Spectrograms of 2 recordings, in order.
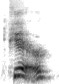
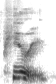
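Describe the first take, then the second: First: The name sounds like 'pee-air', ending in air. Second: The name sounds like 'peery', ending in ee. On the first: This makes the speaker sound like an outsider. "I pronounced it as Pierre" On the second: This is how locals say it. "it's pronounced Peary"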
